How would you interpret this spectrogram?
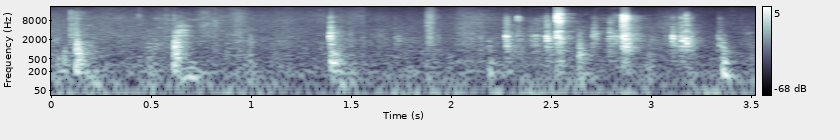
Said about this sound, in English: But first, lock the door.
